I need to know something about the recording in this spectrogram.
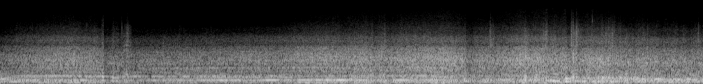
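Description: Racing car engines roar steadily as a pack of cars speeds along.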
